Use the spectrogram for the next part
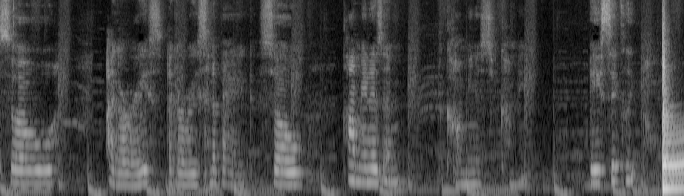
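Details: Girl with Tourette syndrome during a painful tic attack on a bad tic day, with intense motor tics and some vocal tics, including repeated phrases. Vocal tics (Tourette syndrome).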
